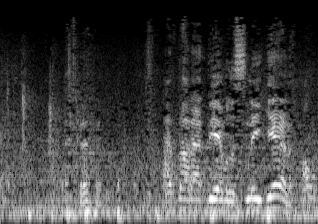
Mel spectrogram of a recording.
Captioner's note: chuckles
